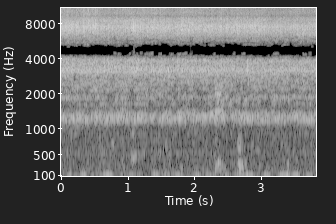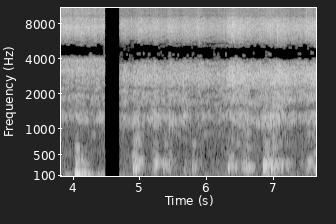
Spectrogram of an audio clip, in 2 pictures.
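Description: Chana dal frying in oil in a metal pot, sizzling steadily while a wooden spatula stirs and scrapes the lentils, with a sharp knock of the spatula against the pot about four seconds in and the sound cutting out for an instant just after. The dal is at the roasting (bhuna) stage, the oil separating from the spices.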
